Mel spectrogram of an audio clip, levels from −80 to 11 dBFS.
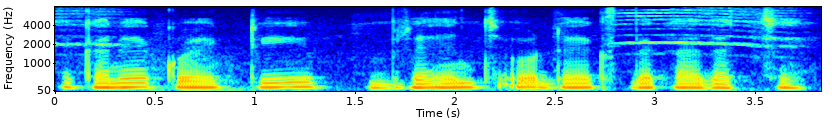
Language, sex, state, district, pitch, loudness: Bengali, male, Assam, Hailakandi, 140 Hz, -16 LUFS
